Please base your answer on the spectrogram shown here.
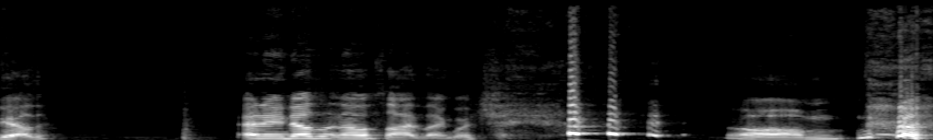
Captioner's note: laughs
